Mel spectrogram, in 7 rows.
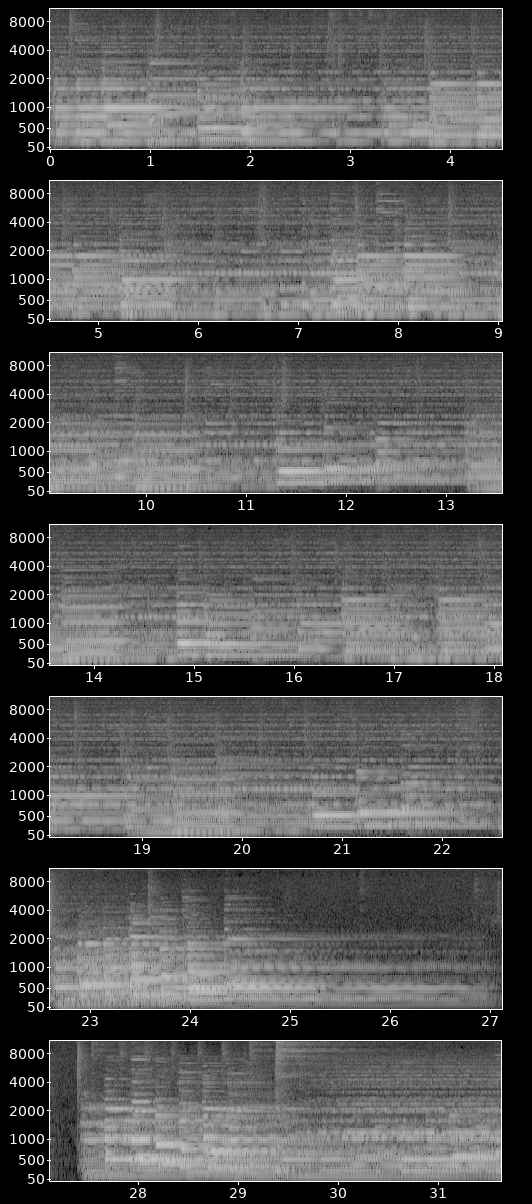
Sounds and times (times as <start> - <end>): Tender music: 0.0 - 31.6.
